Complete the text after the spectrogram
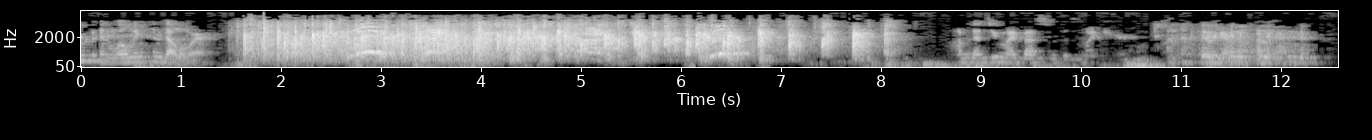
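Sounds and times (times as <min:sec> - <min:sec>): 
speech: 0:00.0 - 0:03.4, 0:08.9 - 0:12.5
audience applause at a Fairfax Speaker Group meeting in Wilmington, Delaware: 0:01.5 - 0:08.2
laughter: 0:10.7 - 0:12.4.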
